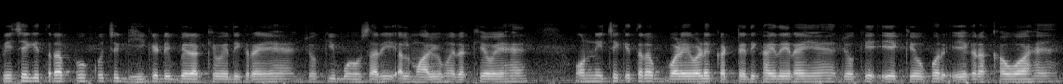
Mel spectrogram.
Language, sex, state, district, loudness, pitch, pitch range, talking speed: Hindi, male, Uttar Pradesh, Shamli, -19 LUFS, 130 Hz, 125-140 Hz, 230 wpm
